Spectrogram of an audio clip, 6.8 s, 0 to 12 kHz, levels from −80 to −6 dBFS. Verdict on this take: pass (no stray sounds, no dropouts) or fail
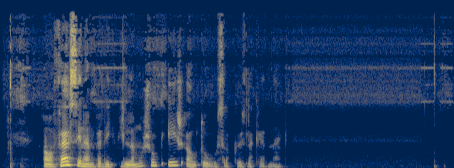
pass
